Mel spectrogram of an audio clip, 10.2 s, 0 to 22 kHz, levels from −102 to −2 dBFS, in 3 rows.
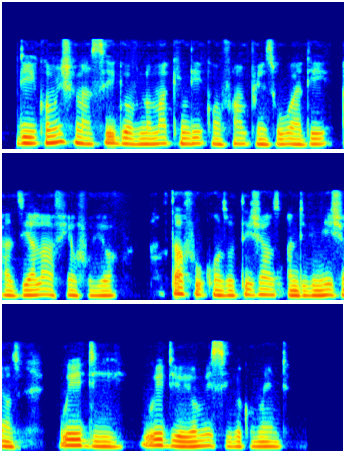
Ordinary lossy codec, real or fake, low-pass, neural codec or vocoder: none; fake; none; codec, 16 kHz, 8 kbps, FunCodec, trained on Chinese and English, 25 frames a second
